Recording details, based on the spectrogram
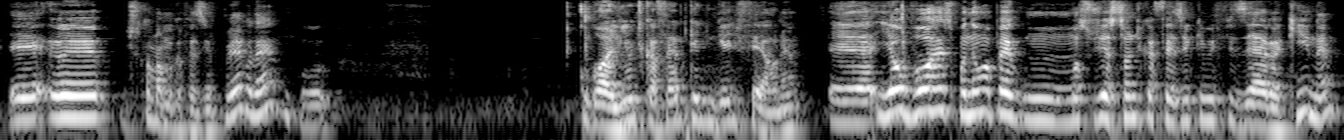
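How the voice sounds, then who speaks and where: Talking fast and expressively in a high-sitting voice, this video host from Piauí, Brazil shares informal career advice. He digresses freely, repeats words a lot and keeps checking in with whoever is listening.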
